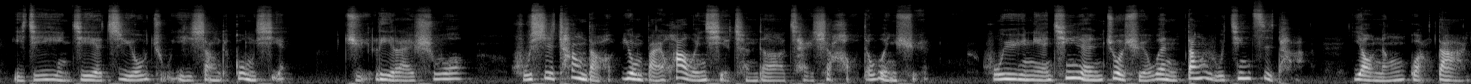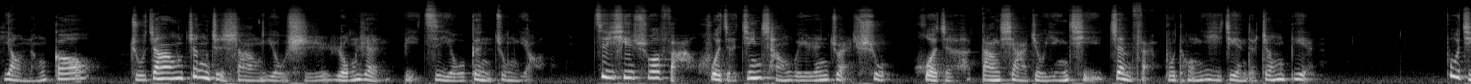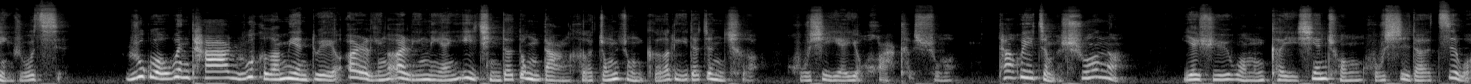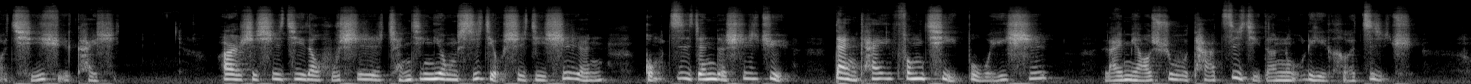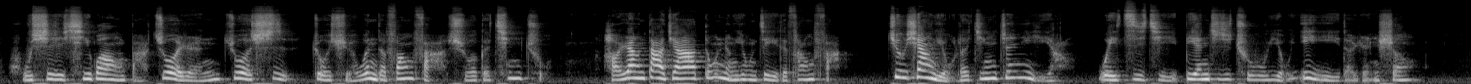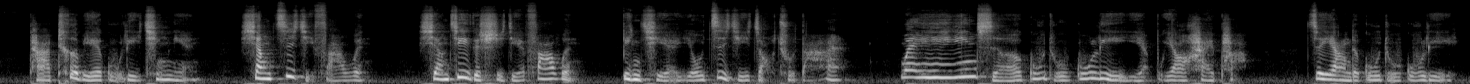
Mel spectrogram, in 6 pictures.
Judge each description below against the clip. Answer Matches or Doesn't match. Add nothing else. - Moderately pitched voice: Doesn't match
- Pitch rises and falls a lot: Doesn't match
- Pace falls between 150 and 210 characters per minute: Matches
